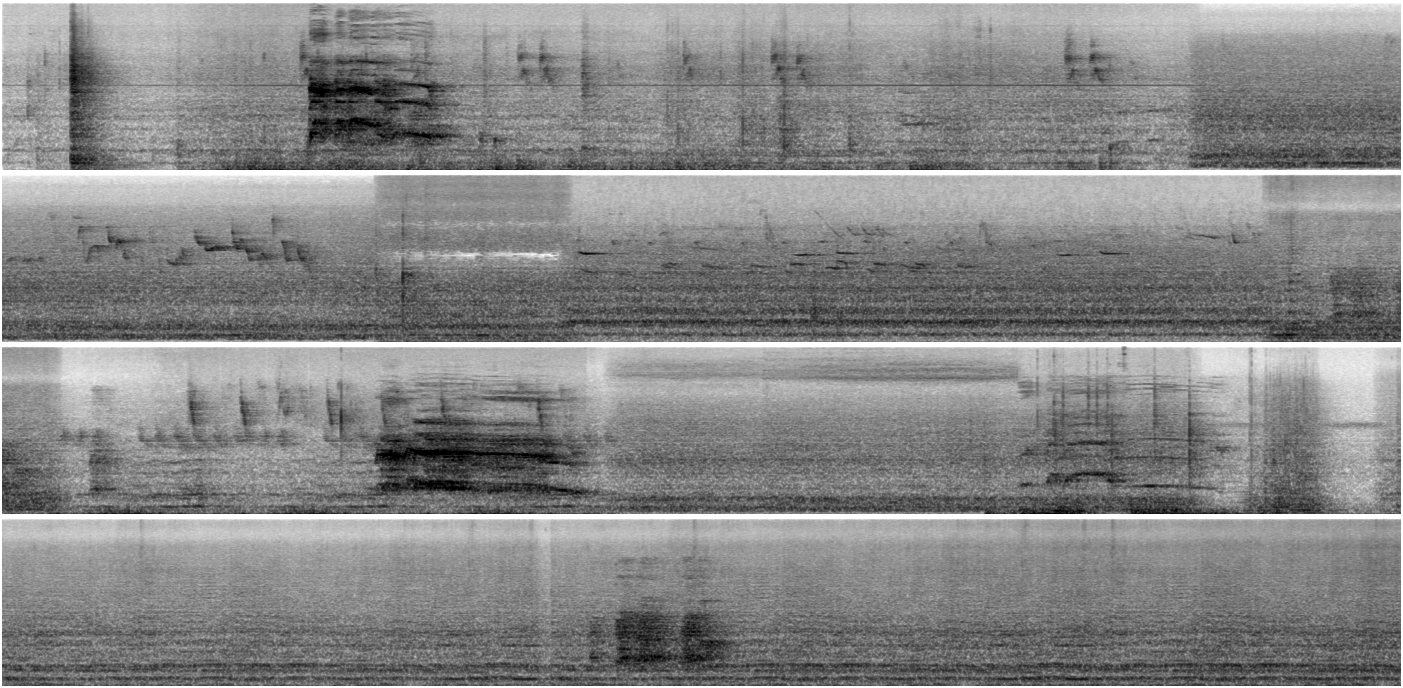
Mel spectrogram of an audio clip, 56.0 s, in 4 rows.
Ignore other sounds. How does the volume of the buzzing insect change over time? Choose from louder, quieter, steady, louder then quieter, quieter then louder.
steady.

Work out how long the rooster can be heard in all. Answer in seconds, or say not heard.
8 s.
